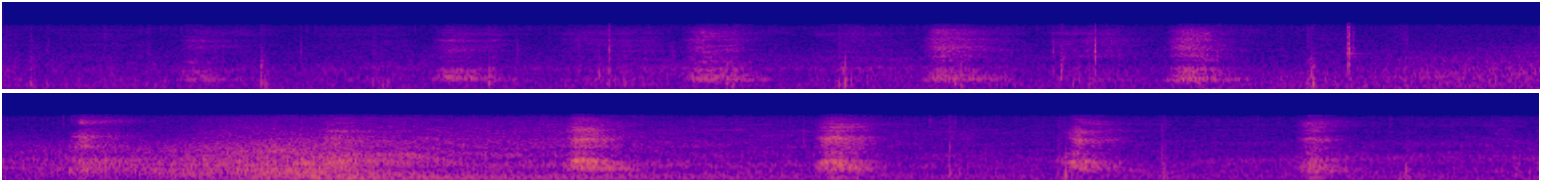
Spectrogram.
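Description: A person breathing hard close to the microphone, with short noisy breaths about once a second. About eight seconds in, a low steady hum with a rushing noise swells up for a couple of seconds.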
